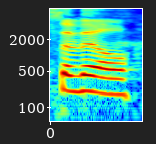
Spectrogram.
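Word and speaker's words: Sevilla: drove Cadillac sevil well in English it's Seville and in Spanish it's seevilla but it's weird because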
